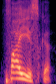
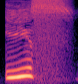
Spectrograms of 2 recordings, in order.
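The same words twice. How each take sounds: First: Said in the usual way. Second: Faísca with the í sung much higher and rising; stressed í in Faísca. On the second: Shown as a demonstration. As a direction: lift the í of Faísca up high, rising at the end. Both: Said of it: "Acompanhado ou não de S".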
